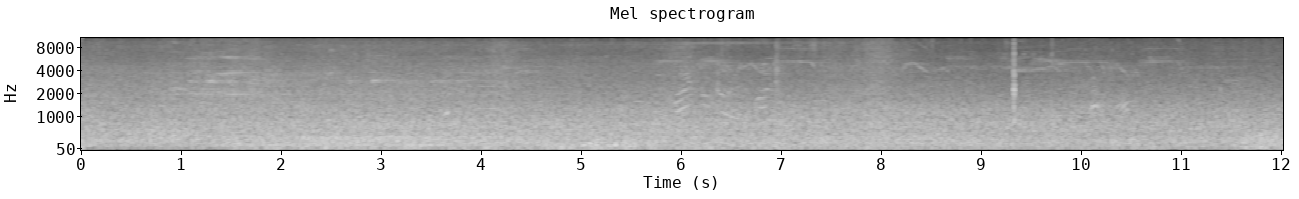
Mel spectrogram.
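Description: Steady rolling noise of a rake of 203 series electric multiple unit cars hauled unpowered by a locomotive, their wheels running over the rails, with one sharp click about nine seconds in.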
